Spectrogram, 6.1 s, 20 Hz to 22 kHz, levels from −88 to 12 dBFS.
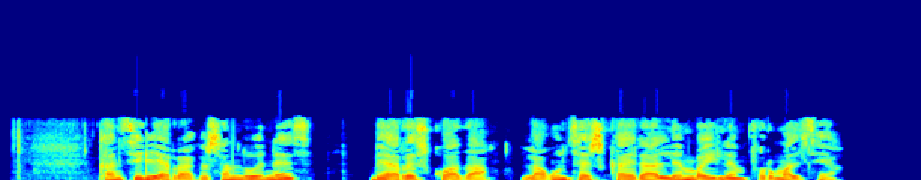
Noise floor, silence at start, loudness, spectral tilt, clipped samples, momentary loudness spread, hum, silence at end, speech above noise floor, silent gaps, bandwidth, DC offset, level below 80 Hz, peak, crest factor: -40 dBFS; 0.65 s; -13 LUFS; -5 dB/octave; under 0.1%; 11 LU; none; 0.55 s; 28 dB; none; 8 kHz; under 0.1%; -58 dBFS; 0 dBFS; 14 dB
